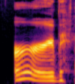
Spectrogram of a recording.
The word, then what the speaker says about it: herb: 허브는 영어로 herb. 그렇죠. 철자에는 h로 시작하지만 묵음이었습니다.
